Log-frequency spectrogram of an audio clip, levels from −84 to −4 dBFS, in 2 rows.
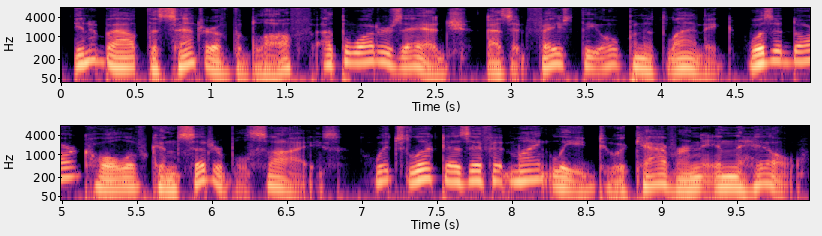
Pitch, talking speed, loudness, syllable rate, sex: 120 Hz, 220 wpm, -21 LUFS, 5.6 syllables/s, male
